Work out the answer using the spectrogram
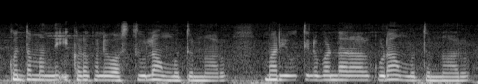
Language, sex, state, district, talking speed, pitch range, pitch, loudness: Telugu, female, Telangana, Hyderabad, 115 wpm, 185-205 Hz, 200 Hz, -16 LUFS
